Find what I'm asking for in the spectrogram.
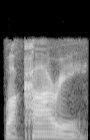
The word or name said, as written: uakari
